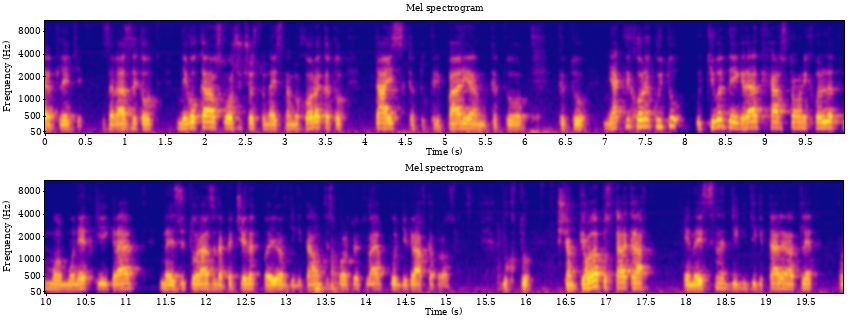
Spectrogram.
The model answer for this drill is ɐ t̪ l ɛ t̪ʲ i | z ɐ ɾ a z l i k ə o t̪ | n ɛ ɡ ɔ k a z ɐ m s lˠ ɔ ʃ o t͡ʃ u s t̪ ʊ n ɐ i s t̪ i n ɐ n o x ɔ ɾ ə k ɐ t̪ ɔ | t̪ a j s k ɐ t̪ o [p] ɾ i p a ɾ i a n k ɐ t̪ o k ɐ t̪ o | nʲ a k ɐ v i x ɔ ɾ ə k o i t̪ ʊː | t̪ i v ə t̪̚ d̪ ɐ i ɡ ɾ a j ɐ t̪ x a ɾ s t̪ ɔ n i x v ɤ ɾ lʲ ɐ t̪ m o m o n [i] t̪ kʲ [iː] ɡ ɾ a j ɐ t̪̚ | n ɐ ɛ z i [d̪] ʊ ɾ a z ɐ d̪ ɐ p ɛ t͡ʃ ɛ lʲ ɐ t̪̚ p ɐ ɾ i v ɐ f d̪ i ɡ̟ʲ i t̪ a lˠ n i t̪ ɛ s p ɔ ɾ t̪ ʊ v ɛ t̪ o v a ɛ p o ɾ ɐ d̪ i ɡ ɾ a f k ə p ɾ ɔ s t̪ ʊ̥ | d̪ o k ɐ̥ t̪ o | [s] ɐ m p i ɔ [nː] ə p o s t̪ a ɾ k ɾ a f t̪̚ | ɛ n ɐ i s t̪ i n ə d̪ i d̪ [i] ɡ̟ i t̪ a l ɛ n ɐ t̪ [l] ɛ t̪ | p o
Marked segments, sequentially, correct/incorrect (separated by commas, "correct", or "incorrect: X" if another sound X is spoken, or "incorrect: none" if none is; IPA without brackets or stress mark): incorrect: k, incorrect: ɛ, correct, incorrect: t̪, incorrect: ʃ, incorrect: n, correct, correct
